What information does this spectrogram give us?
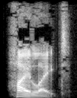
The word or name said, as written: highlight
